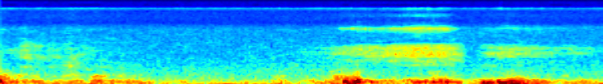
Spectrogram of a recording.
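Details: Dog asleep and snoring; after a quiet stretch come two rasping, rumbling breaths, the first longer and the second short, with faint breathing noise between.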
